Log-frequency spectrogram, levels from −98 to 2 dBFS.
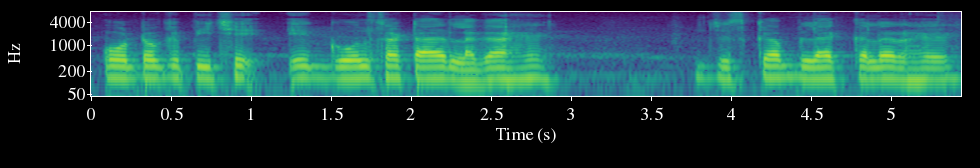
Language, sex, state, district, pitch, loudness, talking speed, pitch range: Hindi, male, Uttar Pradesh, Muzaffarnagar, 135 Hz, -19 LUFS, 130 wpm, 130-140 Hz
